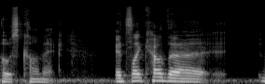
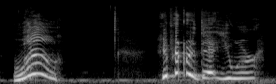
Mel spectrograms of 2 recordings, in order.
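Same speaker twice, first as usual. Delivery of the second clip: botched squeaky cartoon voice, high, loud, bouncy; 14 semitones higher, 8 dB louder than usual. Trying out a voice for a line, the speaker attempts a failed Mickey Mouse impression. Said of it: "How do you fuck does Mickey Mouse talk?".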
